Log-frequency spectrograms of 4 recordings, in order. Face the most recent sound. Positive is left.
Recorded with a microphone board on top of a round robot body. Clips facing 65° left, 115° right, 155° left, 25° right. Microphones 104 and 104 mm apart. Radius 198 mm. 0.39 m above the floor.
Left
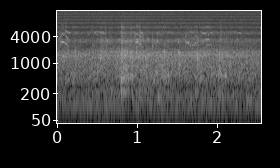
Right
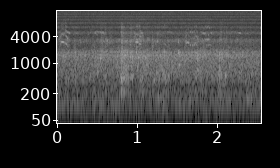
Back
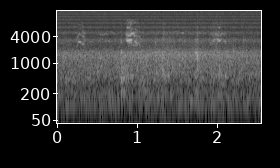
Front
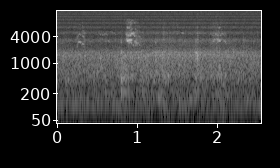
No sound to turn to.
